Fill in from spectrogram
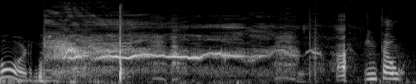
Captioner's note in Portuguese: risos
